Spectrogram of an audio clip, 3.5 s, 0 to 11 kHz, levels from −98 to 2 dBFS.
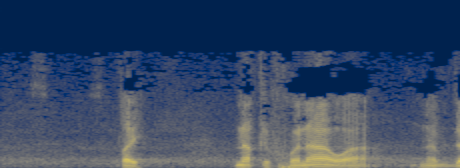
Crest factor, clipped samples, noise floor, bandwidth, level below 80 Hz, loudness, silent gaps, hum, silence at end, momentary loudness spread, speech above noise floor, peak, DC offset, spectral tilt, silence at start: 20 dB; under 0.1%; -46 dBFS; 8 kHz; -48 dBFS; -23 LUFS; none; none; 0 s; 22 LU; 25 dB; -4 dBFS; under 0.1%; -7 dB/octave; 0 s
